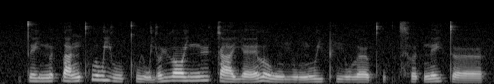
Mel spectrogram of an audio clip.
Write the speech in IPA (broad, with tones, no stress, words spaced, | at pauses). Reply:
t̪e˨jn̪ɵ˧t̚ aː˨˥ŋkʷʰɐ˥w juː˨˧ kʷʰiː˨˩wjɵ˥ɥlɔː˥j ŋyː˥kaː˨ jɛː˨˥lo˨wŋiː˨w n̪uː˧jpʰiː˨wlœː˨kʷʰɪ˨k̚ t͡sʰɵ˧t̚n̪e˥jt̪œː˨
